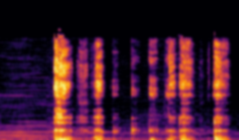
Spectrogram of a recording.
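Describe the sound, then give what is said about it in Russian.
A man clears his throat in a series of short, rough, guttural bursts, about six or seven in quick irregular succession, over a faint steady hum. “Когда я прочистил горло”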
